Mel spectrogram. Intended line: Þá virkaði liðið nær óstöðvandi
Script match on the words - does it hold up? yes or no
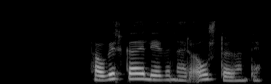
yes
